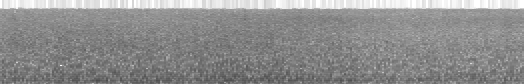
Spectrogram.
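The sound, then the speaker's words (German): Treated water splashes out of a wastewater treatment plant into a river, a steady dense rushing wash with no breaks that holds at an even level. “man hört es im Hintergrund, es plätschert hinten dran das Wasser und das ist genau das Wasser, das vorher oben reingekommen ist, dreckig und jetzt super quasi wieder rausläuft in die Limmat”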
